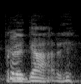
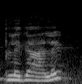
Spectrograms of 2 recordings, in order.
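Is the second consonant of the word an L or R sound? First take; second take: R; L. First: The word is said with an R sound. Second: The word is said with an L sound. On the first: This is the adult form of the word. "non riusciva ancora a pronunciare la R" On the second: A small child who cannot yet say R says it. "Allora diceva"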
